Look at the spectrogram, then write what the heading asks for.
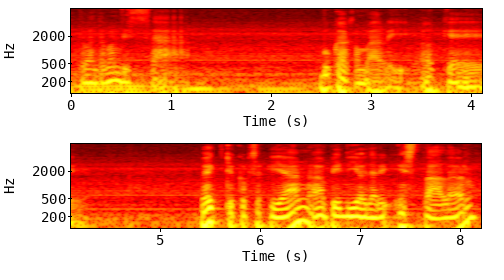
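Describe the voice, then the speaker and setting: Slow, low-voiced Indonesian man. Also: creaky, background noise. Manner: casual, halting step-by-step delivery. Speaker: software developer presenting own app. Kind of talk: informal software tutorial narration.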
